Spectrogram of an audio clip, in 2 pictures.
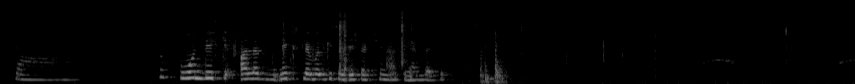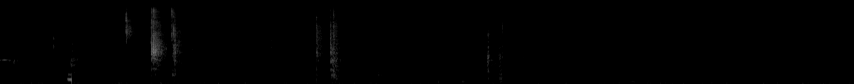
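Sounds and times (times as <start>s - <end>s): packaging clicks and rustles: 2.3s - 6.9s, 11.2s - 14.1s.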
